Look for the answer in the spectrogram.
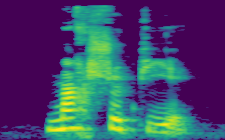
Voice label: "marchepied", French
